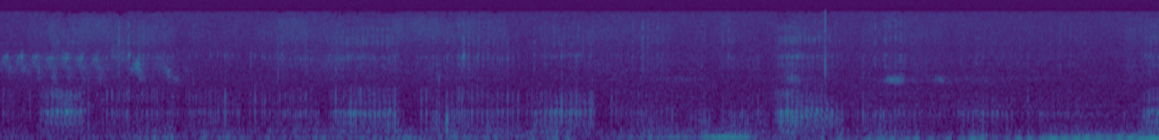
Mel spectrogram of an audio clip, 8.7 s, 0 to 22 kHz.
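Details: Purring of Clarence, a black smoke Maine Coon aged 4½ months, during play; continuous deep throaty rumble swelling in pulses, growing louder toward the end, with a brief faint chirp and some rustling.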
